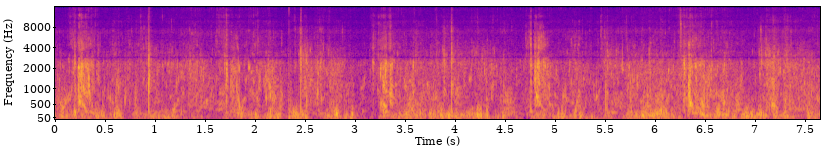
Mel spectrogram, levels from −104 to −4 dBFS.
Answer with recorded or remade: recorded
